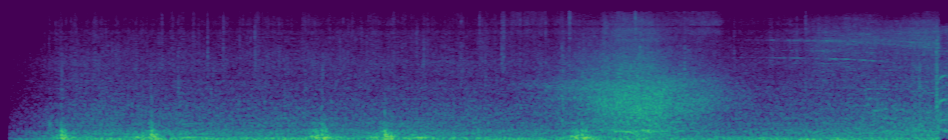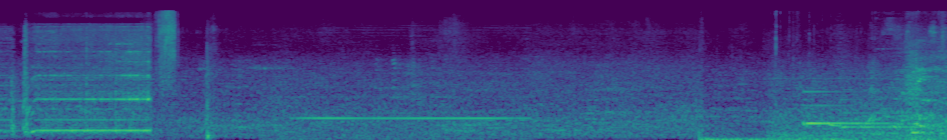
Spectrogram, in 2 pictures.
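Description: Low rumble with soft thumps and a swelling whoosh, under music. About nine seconds in, a baggage-tag printer whines briefly as the label feeds out, then cuts off sharply, followed by a single steady held tone.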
